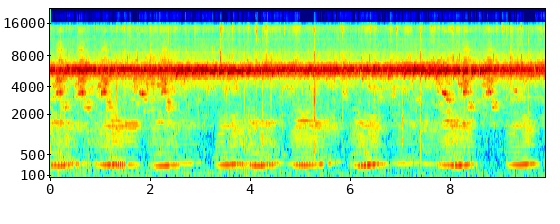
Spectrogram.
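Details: Night chorus of frogs after rain, rhythmic low droning croaks pulsing roughly every second, with a continuous shrill insect trill above and faint music in the background.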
